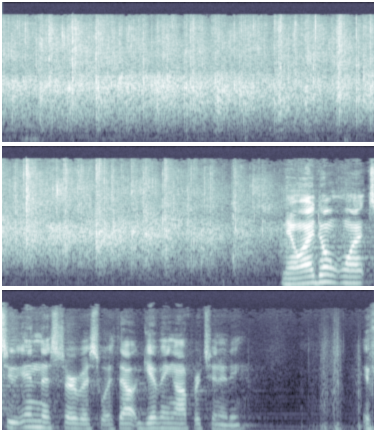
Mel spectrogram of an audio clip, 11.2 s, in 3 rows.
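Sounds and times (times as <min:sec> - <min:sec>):
audience clapping: 0:00.0 - 0:07.2
speech: 0:06.5 - 0:10.0.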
